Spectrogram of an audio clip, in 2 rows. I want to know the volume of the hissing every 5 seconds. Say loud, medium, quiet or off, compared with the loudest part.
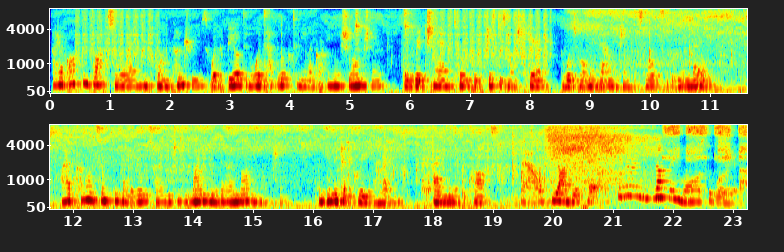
quiet, quiet, medium, medium, loud.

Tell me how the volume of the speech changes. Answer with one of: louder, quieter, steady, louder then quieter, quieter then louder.
steady.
